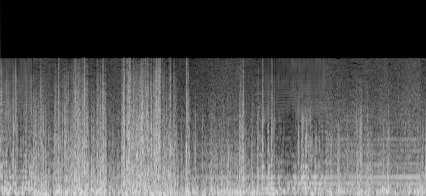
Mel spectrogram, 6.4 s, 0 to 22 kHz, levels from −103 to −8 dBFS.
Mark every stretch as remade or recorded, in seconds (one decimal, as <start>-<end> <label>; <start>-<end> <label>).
0.0-0.5 remade; 0.5-3.9 recorded; 3.9-4.9 remade; 4.9-6.4 recorded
